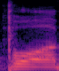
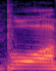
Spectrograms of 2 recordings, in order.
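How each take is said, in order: First: Lower, softer repelled "boah"; disgusted. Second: Drawn-out amazed "boah"; impressed. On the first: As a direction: drop "boah" in distaste. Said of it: "bist du richtig angewidert". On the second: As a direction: let "boah" swell in awe. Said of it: "boah, krass". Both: Shown as a demonstration.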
